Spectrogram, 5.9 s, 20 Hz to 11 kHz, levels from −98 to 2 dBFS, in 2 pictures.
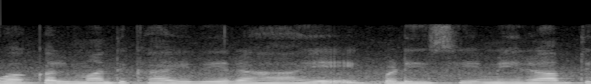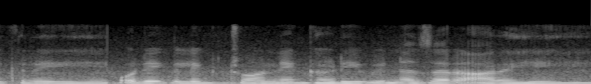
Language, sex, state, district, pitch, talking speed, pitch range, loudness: Hindi, female, Bihar, Supaul, 195 Hz, 235 wpm, 190-200 Hz, -25 LUFS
